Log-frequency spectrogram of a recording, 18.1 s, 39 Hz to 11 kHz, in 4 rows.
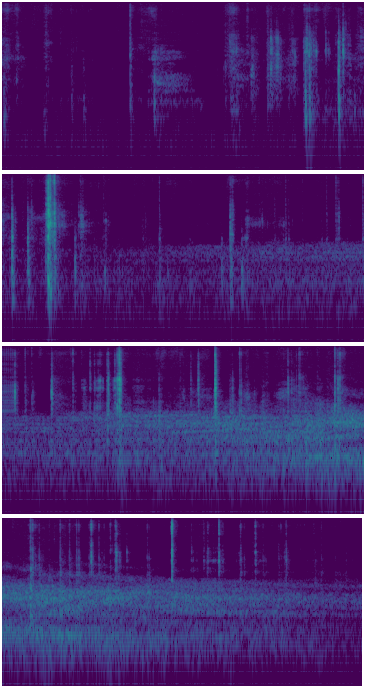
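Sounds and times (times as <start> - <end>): steady low rush: 6.7 - 18.0.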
